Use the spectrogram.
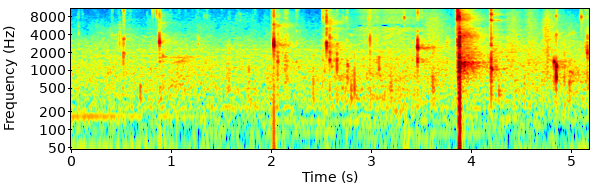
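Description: Someone quietly eats homemade potato soup, with soft, wet chewing and bites, small squishes and a few sharp clicks scattered irregularly, close to the mic with no talking.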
